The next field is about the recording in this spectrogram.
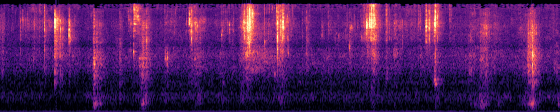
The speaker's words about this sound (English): Every once in a while, one of them sneezes or burps or something, but mostly it's just this. A sort of companionable chewing.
